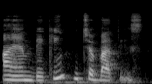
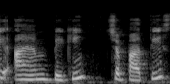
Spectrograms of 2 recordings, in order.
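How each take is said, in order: First: Slow, careful drill phrase; slowed classroom demo; slow model repetition. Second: Said in the usual way. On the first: Shown as a demonstration. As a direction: say it slowly for learners to copy. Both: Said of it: "इसको मैं कहूँगी".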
